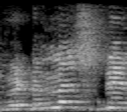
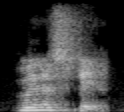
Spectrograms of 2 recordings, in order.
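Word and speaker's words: Wednesday: या hacker chief बोलेंगे यह वेडनेसडे नहीं है ज्यादा करके लोग वेडनेसडे पढ़ते हैं लेकिन डी यहां पर साइलेंट है क्या बोंगे वेनसडे वेनसडे और य सैंडविच लोग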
